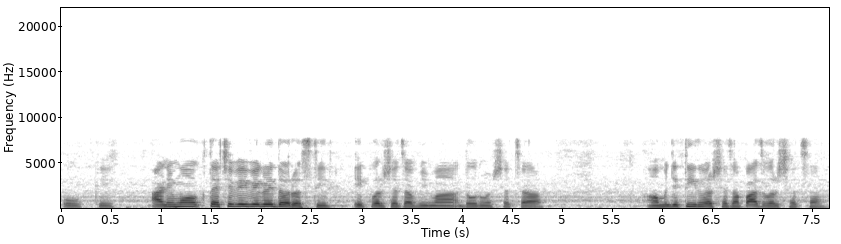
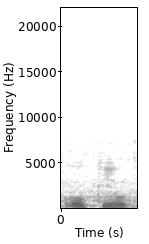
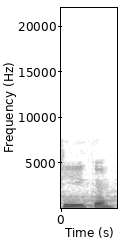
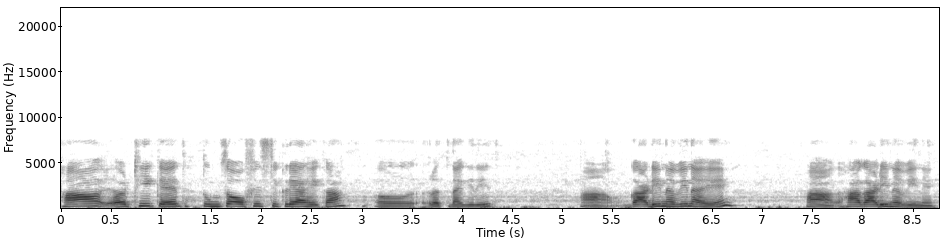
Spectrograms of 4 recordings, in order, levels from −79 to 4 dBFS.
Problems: constant background noise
